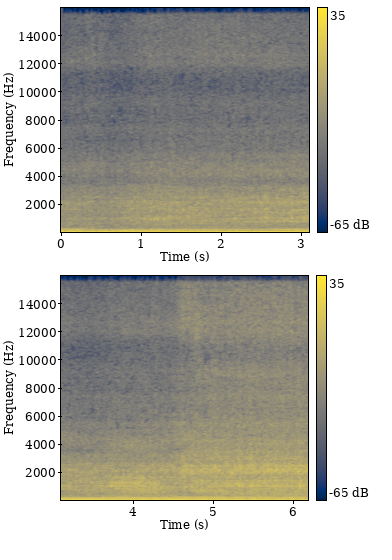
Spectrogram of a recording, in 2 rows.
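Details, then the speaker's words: 1982 Porsche 924 Turbo after rebuilt fuel distributor fitted and timing set: deep, steady idle with even low rumble, no misses or knocks, idling slightly higher once air filter refitted, target about 900 rpm; normal idle. "Seems like it's idling a little bit higher after putting the air filter and everything on it."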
